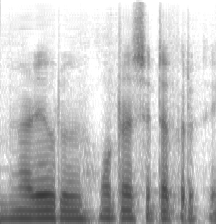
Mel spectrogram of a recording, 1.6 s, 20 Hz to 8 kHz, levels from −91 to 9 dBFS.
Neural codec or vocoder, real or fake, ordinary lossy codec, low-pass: codec, 16 kHz, about 1 kbps, DyCAST, with the encoder's durations; fake; none; none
